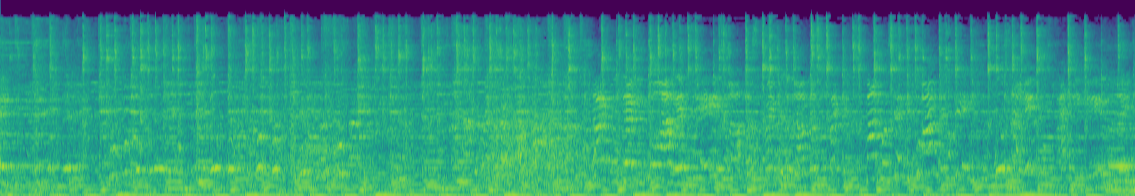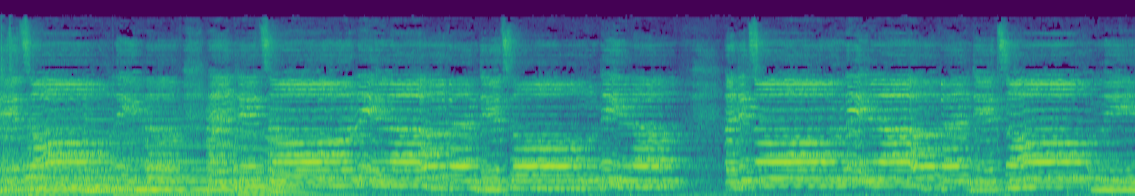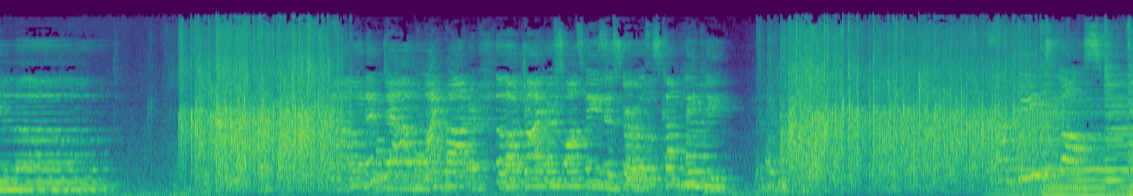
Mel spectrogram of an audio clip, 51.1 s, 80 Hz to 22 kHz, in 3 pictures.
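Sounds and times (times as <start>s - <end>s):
women singing in harmony: 13.3s - 35.9s, 38.9s - 45.2s, 48.9s - 50.7s
applause: 36.6s - 39.2s, 45.5s - 49.8s.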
